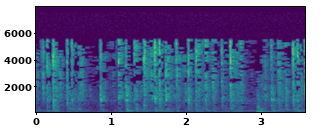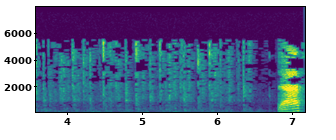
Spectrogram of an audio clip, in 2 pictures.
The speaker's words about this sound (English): I'll type it in the room too. I'll say it, then type it, and then read it again.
